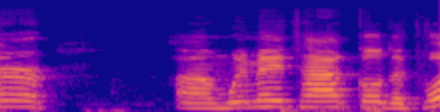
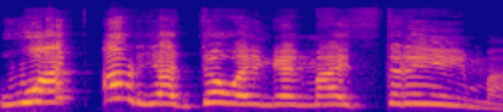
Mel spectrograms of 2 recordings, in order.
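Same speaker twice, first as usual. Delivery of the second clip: ogre voice, pitched up high; 7 semitones higher, 4 dB louder than usual. Doing an impression on their stream, Shrek impression. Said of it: "let me do the best Shrek impression".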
